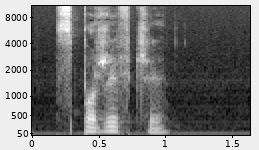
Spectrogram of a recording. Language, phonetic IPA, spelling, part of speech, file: Polish, [spɔˈʒɨft͡ʃɨ], spożywczy, adjective / noun, Pl-spożywczy.ogg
